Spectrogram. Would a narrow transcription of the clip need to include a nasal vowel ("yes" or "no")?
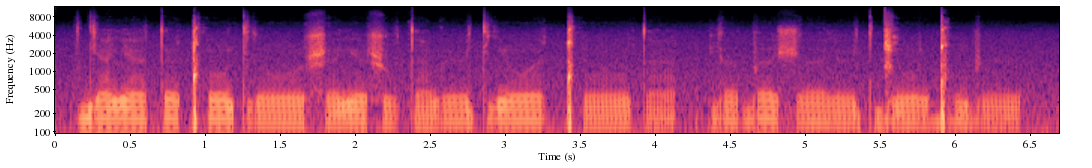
yes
